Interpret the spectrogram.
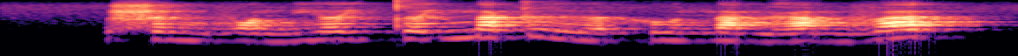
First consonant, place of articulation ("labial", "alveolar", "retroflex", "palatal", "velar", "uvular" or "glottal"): retroflex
